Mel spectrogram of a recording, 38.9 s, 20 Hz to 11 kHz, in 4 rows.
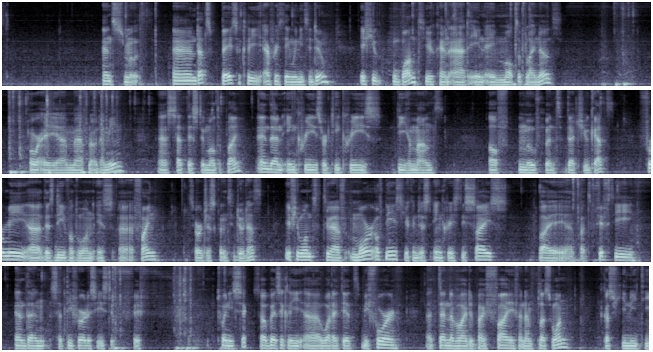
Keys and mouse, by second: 2.2 click, 2.9 drag, 3.4 drag, 4.0 click, 4.7 click, 6.6 shift+a, 9.9 shift+a, 12.3 drag, 13.0-18.7 drag, 19.1-21.6 middle drag, 21.7 click, 22.0 drag, 22.8 middle click, 23.5-23.8 middle drag, 24.3 middle drag, 25.1 middle click, 26.0-27.1 drag, 27.2-32.8 drag, 32.0 BackSpace.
